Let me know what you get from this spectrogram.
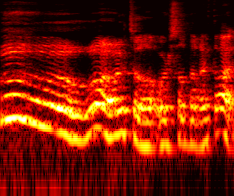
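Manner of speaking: talking through a loud yawn, drawn-out oh. Explaining a game's levels to viewers, yawning while talking. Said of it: "sorry for yawning".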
